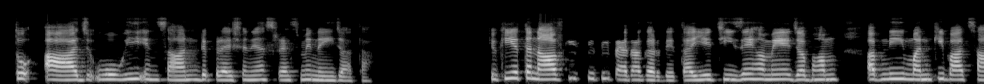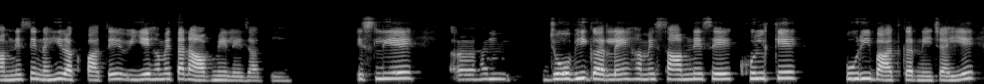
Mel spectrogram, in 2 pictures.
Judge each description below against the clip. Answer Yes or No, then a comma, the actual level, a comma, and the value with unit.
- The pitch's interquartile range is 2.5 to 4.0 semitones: Yes, average, 3.3 semitones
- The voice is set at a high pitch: Yes, high, 225 Hz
